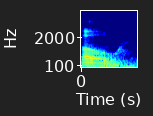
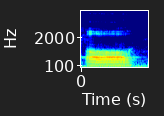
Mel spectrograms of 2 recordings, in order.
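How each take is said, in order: First: The vowel glides toward a w sound. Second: The vowel stays steady with no glide. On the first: The speaker calls it right. "you say O" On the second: The speaker calls it wrong. "You don't say O"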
